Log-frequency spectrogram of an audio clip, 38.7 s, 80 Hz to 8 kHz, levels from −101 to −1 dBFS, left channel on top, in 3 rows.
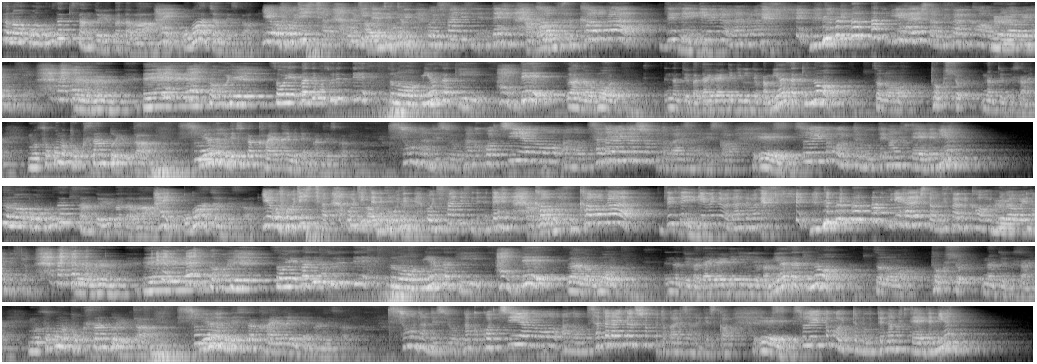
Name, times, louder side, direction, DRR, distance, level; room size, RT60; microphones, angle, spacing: voice 1, 0.0-1.9 2.2-3.1 4.5-5.1 6.5-7.2 8.5-8.7 10.1-11.0 12.3-12.7 13.8-16.0 16.3-18.9 19.4-20.6 21.2-24.2 24.5-27.7 28.3-30.1 35.2-35.7, left 1 dB, 80° left, 0 dB, 0.5 m, -22 dB
voice 2, 3.2-10.7 11.0-14.0 14.8-15.5 15.7-16.1 19.1-19.3 27.7-28.7 30.6-33.9 34.2-37.7, right 2 dB, 60° right, 0 dB, 0.5 m, -24 dB
sound 1, 14.6-32.8, equal, 20° right, 0.7 m, -40 dB
3.3 x 2.1 x 2.5 m, 1.2 s
head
